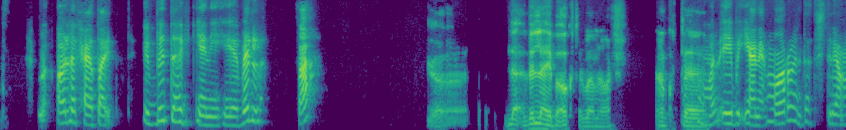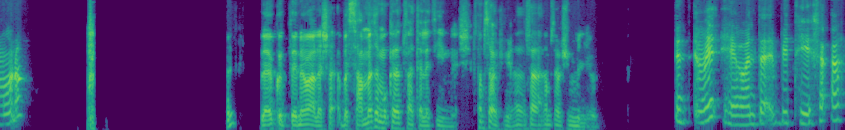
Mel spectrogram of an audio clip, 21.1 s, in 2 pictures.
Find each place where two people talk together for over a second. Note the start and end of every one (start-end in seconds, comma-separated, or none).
none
